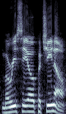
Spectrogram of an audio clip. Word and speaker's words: Pochettino: And can you pronounce his name? Mauricio Pochettino.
